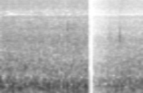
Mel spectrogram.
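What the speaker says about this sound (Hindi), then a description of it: "ओ भाई, बारिश देख रहे हो कितनी तेज हो रही है।" Heavy rain pours down outside a shop, a steady, loud, broadband wash of water that briefly dips before returning just as dense.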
